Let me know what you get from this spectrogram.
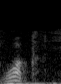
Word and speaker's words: walk: Walk, walk, como lo de los chinos, walk. Andar, pasear, ok, la L no se pronuncia, walk.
